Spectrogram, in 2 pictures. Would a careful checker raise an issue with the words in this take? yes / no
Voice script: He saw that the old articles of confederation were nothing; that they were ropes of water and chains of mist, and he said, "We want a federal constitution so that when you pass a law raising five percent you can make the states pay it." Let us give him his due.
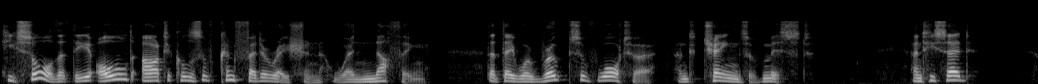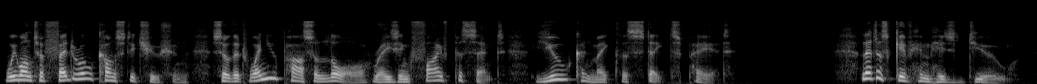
no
